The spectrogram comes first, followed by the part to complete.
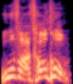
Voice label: Speech Defective Modules Wheel Damaged, ZH TW; World Of Warships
